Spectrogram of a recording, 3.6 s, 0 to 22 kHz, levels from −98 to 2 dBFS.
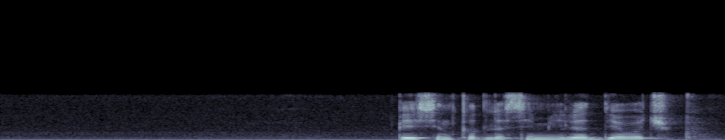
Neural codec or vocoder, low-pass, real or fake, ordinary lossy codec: none; 7.2 kHz; real; none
